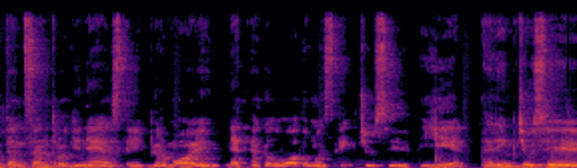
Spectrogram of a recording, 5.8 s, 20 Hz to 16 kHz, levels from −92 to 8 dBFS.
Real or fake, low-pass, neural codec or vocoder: real; 14.4 kHz; none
